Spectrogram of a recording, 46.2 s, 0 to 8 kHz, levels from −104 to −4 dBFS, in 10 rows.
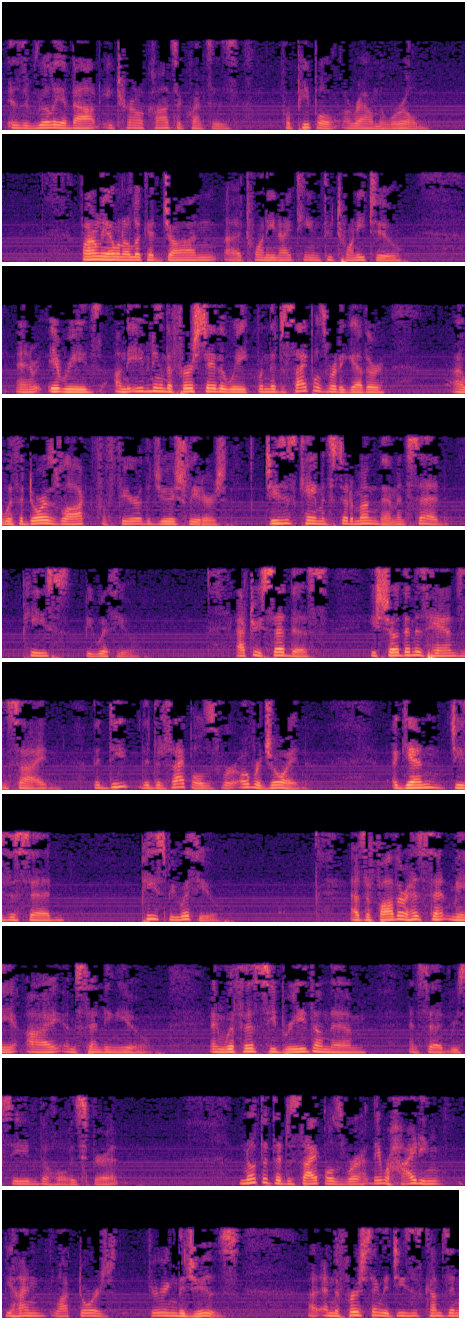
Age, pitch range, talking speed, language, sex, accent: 50-69, 125-170 Hz, 170 wpm, English, male, American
